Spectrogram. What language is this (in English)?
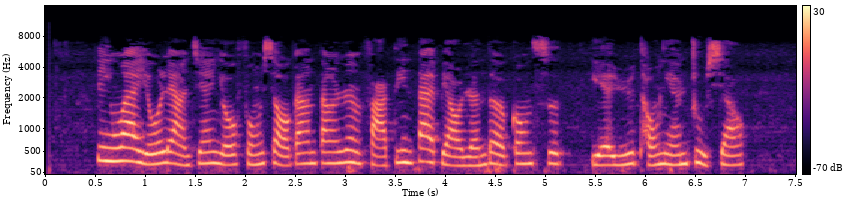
Chinese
